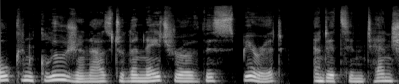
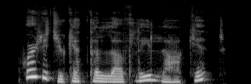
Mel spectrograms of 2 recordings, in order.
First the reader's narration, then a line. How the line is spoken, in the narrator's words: asked gently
